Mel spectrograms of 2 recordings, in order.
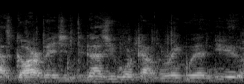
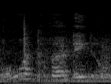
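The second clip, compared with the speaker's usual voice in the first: retold disbelief; 8 semitones higher, 3 dB quieter than usual. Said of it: "I thought".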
